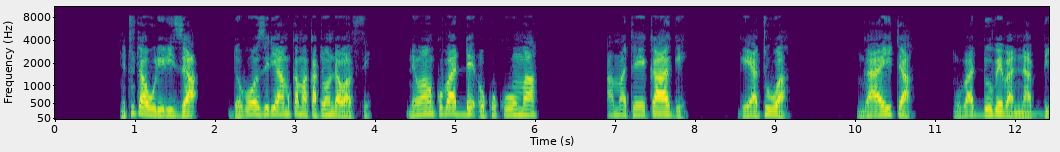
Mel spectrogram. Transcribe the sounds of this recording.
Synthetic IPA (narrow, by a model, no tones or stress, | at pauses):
netutawuliɾiza | do̞βo̞ːziɾjaːmukamakato̞ːndawafːe̞̰ | ne̞waːŋkuβadːe̞ʔo̞kukuːma | mate̞ːkaːɡe̞̰ | ɡe̞jatuwa̰ | ŋɡaːjita̰ | muβadːuβe̞βanːabːi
